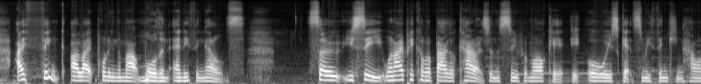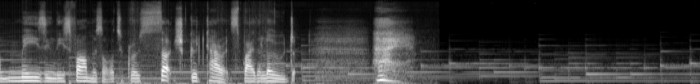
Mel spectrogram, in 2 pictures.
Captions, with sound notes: I think I like pulling them out more than anything else So you see, when I pick up a bag of carrots in the supermarket it always get me thinking how amazing these farmers are to grow such good carrots by the load (sigh)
